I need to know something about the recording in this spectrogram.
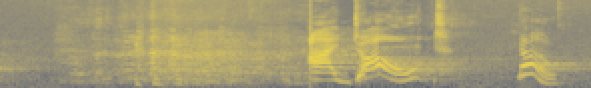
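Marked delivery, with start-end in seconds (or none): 2.3-4.2 a pause before "know", then "know" said high. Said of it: "just emphasize different words".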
